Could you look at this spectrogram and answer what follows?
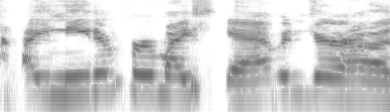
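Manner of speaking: put-on nervous child voice. Retelling a high school kid's reply at a gas station: imitating a nervous kid. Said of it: "He was so nervous to talk to somebody".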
